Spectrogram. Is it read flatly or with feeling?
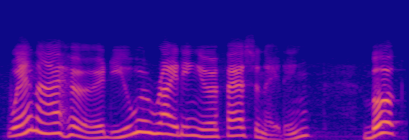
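flatly. It is read flatly, without much feeling.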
